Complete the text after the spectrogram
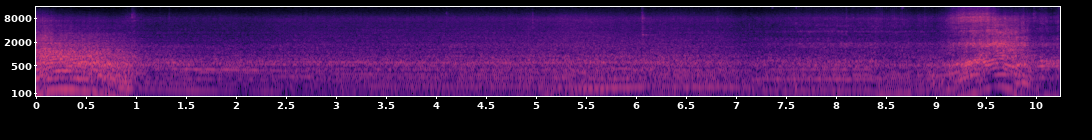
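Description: A V12 Ferrari 599 GTO idles.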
